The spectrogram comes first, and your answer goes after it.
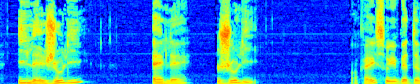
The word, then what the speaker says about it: jolie: So basically the two adjectives, masculine joli and feminine jolie, are pronounced the same way.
